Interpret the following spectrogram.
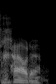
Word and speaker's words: Gouda: pipes that they're manufacturing in the town of powder which is how you pronounce it not Gouda by the cheese by the way go into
